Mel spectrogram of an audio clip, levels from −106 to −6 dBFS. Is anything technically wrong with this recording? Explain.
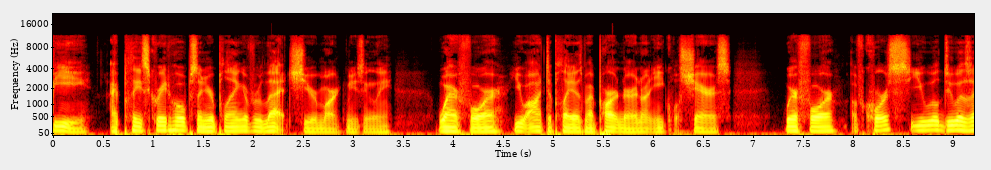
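Yes. From 0.16 s to 9.22 s the speech carries clock slip clicks: faint, evenly spaced ticks roughly every tenth of a second, about a hundred in all, most audible on louder passages and gone in pauses. The likely cause is two devices running on unsynchronised clocks that differ by around 200 ppm. Whenever that drift accumulates to a full sample, a single sample is dropped or repeated, leaving a small discontinuity in the waveform.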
